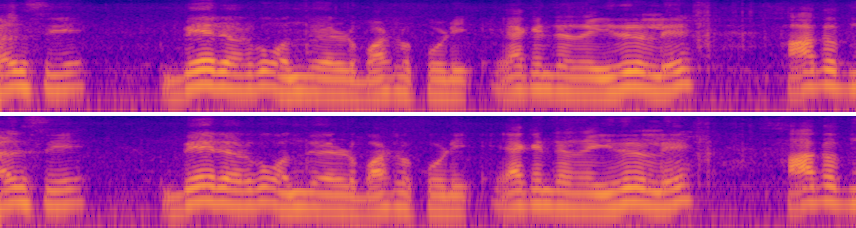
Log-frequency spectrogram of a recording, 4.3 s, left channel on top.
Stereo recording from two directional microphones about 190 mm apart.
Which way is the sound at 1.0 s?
15° right (ahead or behind).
